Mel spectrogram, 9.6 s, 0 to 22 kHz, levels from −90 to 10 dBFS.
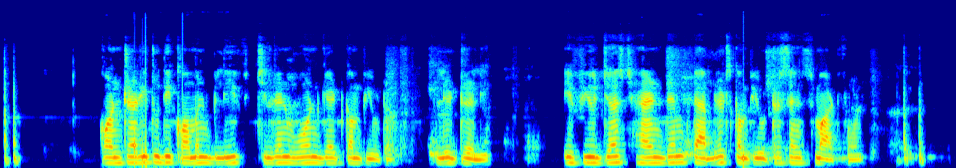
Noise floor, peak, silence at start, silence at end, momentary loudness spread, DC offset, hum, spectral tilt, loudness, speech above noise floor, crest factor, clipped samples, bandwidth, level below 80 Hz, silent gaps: -72 dBFS; -2 dBFS; 0.05 s; 0.35 s; 14 LU; under 0.1%; none; -7 dB/octave; -20 LUFS; 53 dB; 18 dB; under 0.1%; 7.6 kHz; -54 dBFS; none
